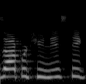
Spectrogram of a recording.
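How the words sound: The word sounds sincere and grateful. The day brought welcome chances to grow. The speaker calls it right. "instead of being like, you know what, it was opportunistic, like God's helping me"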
